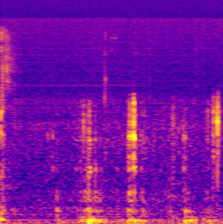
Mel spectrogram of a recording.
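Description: A few faint, scattered computer mouse clicks over a low steady hum.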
